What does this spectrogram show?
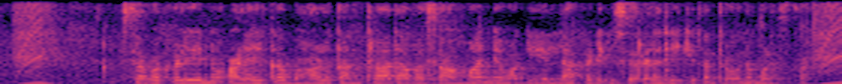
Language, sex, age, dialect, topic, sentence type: Kannada, female, 18-24, Central, banking, statement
